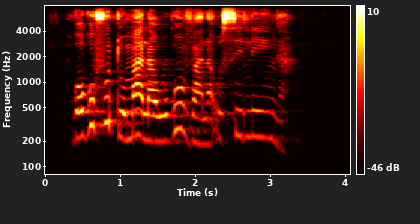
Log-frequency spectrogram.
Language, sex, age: Zulu, female, 29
